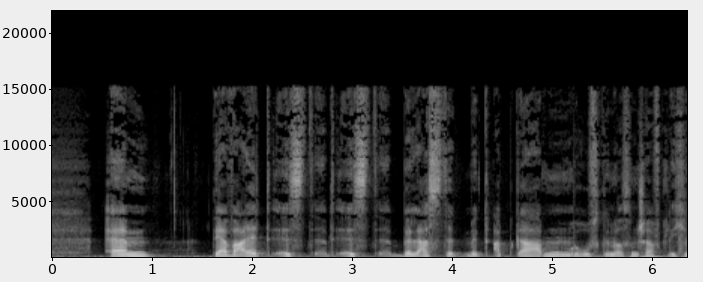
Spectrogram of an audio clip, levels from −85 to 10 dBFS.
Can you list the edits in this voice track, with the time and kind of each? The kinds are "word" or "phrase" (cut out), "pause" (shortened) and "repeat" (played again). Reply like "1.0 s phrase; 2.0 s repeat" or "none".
2.8 s repeat; 5.2 s phrase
